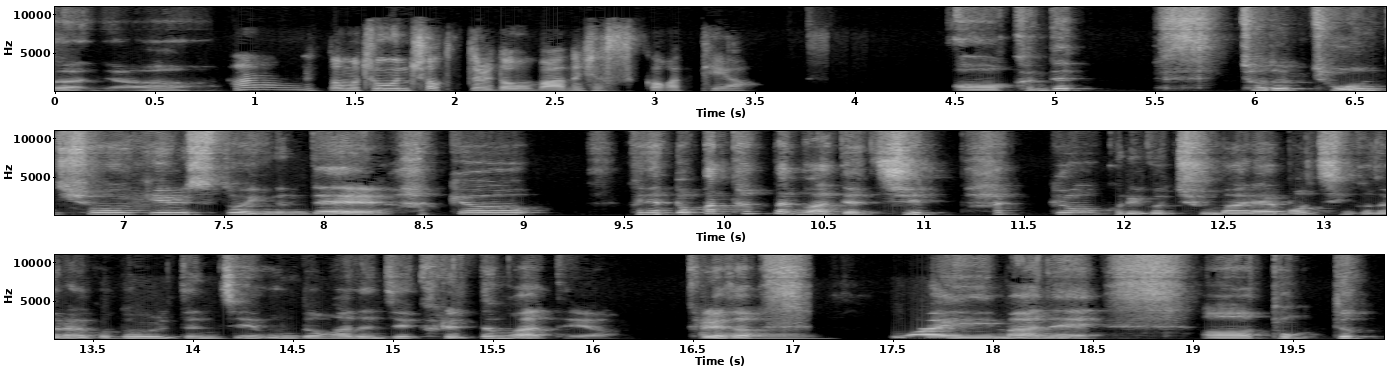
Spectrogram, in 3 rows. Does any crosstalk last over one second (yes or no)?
no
